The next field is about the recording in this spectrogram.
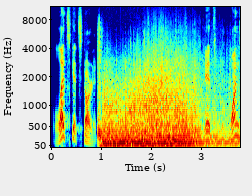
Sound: rocket Rumble

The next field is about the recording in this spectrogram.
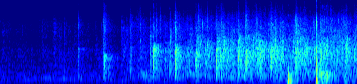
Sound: applause

